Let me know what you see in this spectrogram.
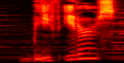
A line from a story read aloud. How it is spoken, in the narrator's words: Lionel shrieked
